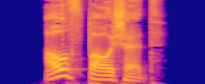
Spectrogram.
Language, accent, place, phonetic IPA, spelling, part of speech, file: German, Germany, Berlin, [ˈaʊ̯fˌbaʊ̯ʃət], aufbauschet, verb, De-aufbauschet.ogg
- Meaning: second-person plural dependent subjunctive I of aufbauschen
